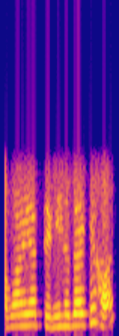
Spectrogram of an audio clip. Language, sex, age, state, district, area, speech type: Assamese, female, 30-45, Assam, Golaghat, urban, conversation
